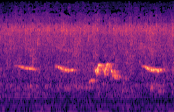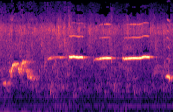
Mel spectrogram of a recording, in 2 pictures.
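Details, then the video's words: White-rumped shama song used as a lure to provoke other shamas into loud, aggressive singing: slurred whistles near the middle range, then loud pure high whistled notes repeated in bursts, with faint background hiss. "PANCINGAN EFEKTIF JADIKAN MURAI BATU NEMBAK KASARR UNTUK MENINGKATKAN EMOSI DAN BONGKAR ISIAN"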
